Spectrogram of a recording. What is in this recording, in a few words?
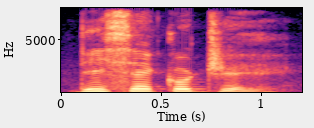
"desaiccodgeaie", patois jura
